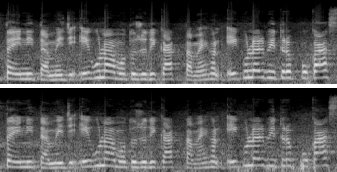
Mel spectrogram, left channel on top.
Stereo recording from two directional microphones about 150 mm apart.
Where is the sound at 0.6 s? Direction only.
35° left (ahead or behind).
